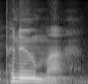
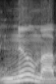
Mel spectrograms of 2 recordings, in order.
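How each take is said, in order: First: The initial P is lightly sounded. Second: The initial P is silent. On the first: "in Greek you pronounce the P just a little bit" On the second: "we would say it pneuma"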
